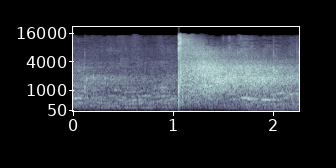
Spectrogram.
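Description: A starting pistol fires with a sharp crack that echoes through a large hall.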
